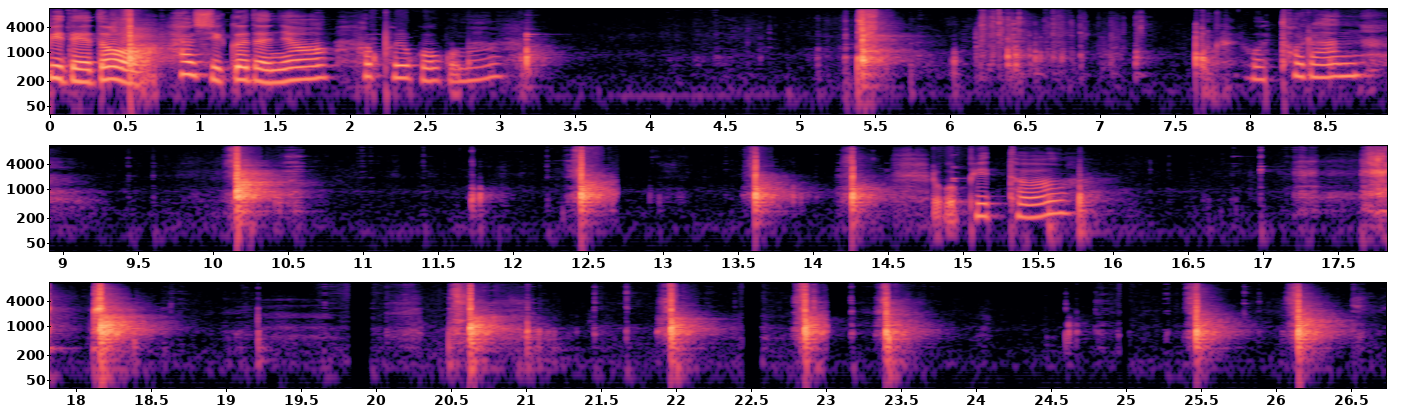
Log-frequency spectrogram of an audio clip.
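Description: A knife chops through vegetables on a wooden board with sharp knocks.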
